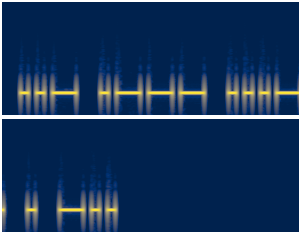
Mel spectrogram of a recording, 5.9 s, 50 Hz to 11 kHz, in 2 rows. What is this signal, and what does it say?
Morse code, heard as a keyed tone, about 15 wpm, 700 Hz. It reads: UJVED
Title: Five Challenging Letter-Number Combinations 15wpm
